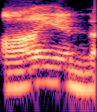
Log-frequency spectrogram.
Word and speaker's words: Ian: And I know he is not a fan when I say this, but his name is Ian, not Ian, even though it's spelled I-A-N.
